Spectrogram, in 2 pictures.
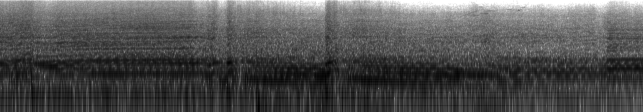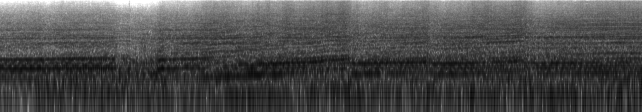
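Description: A racing motorcycle engine screams, its pitch rising and falling as it shifts gears and brakes into bends.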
